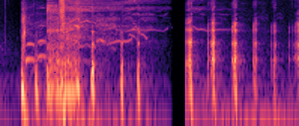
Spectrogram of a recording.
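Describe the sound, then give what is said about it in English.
Someone vocally imitates a man's burp-cough, like coughing up a hairball: a rough, gurgling burst with strained, wavering squeals, then after a brief pause a string of short, choppy hacks, fairly loud. “He fucking coughed a hairball. He burp coughed.”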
